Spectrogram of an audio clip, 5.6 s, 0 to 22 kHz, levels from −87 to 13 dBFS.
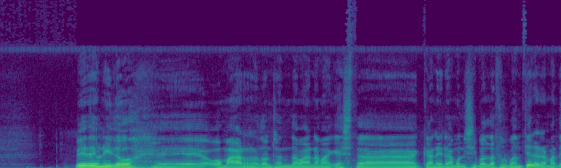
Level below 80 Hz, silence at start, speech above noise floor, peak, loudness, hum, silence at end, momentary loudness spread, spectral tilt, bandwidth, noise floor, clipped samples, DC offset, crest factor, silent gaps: -48 dBFS; 0.75 s; 32 dB; -4 dBFS; -20 LUFS; none; 0 s; 9 LU; -8 dB/octave; 16.5 kHz; -51 dBFS; under 0.1%; under 0.1%; 16 dB; none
